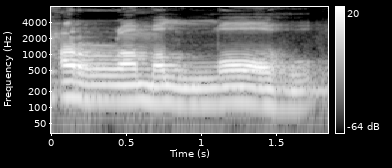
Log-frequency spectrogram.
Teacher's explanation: لفظ اللہ کو پر کر کے پڑھنا ہے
